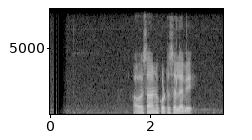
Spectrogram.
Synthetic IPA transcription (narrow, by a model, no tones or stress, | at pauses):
a̰ʋəsaːnəkoʈəsəlæbe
